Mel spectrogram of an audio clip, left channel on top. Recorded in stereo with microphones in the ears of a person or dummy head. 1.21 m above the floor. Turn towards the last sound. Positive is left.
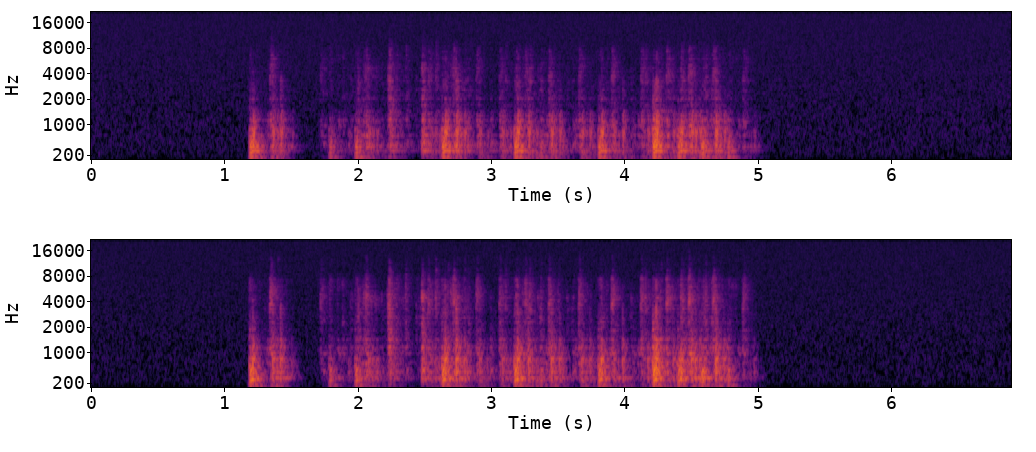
turn(degrees=-50)  # may be behind; listen again after turning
